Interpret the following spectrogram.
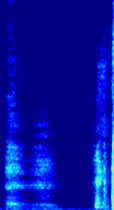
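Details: A woman hiding at work during a sneezing fit, stifling it and then sneezing loudly, sniffly and tickly: a short breathy catch, then a sudden sharp burst of air, a sneeze mid-fit.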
